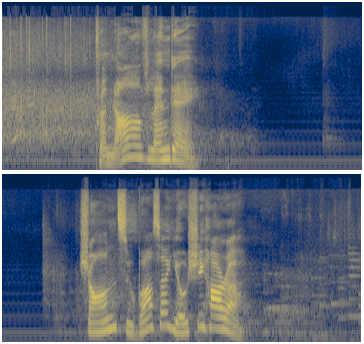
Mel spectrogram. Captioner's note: applause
